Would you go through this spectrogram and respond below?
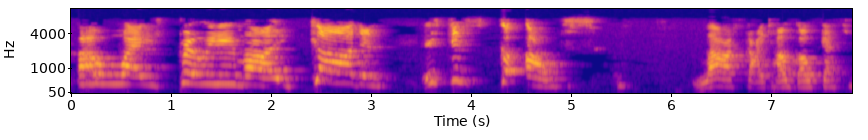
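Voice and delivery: loud, slow grumbling rant; grumpy rant. Acted. Mister Appleseed ranting about goblins, loud and slow.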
